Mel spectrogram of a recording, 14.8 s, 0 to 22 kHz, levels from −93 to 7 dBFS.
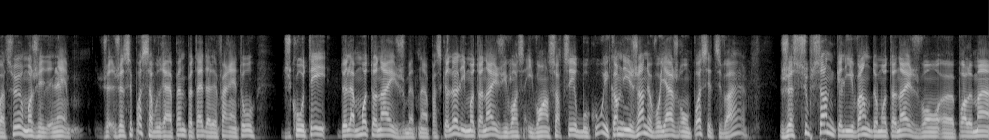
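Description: Nothing stood out on listening to this speech recording, which has the wideband telephone sound of G.722 coding at 64 kbit/s, with nothing above about 7.7 kHz.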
